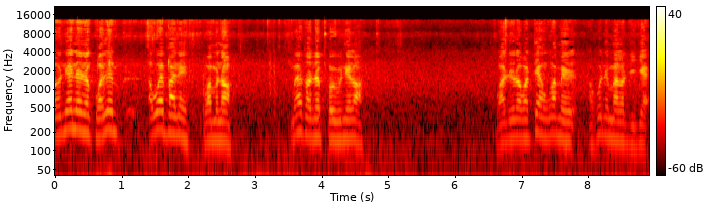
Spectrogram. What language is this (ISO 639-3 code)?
tha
